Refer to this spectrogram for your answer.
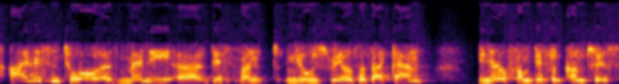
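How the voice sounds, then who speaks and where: Lively intonation carries this moderate-paced speech in an English accent, its loudness very even. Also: woman, high pitch for a woman. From England. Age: 80s+. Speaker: caller. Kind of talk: phone-in call. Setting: phone call.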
